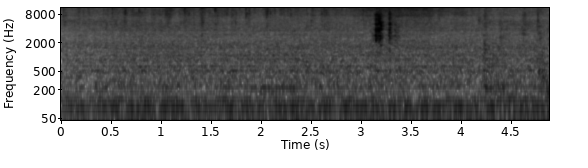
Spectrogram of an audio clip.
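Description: Diesel railcar running slowly along the track, a steady low rumble of engine and wheels heard from inside the front car, with a brief hiss about three seconds in.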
